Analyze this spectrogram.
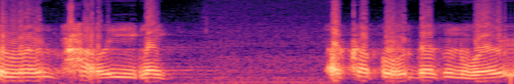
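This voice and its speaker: Moderate-paced speech against noticeable background noise. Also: man. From Quebec, Canada. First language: French. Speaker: pro wrestler. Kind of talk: interview.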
